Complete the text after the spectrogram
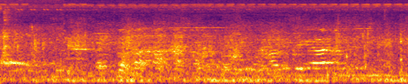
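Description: A bird flaps its wings and splashes on the water.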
